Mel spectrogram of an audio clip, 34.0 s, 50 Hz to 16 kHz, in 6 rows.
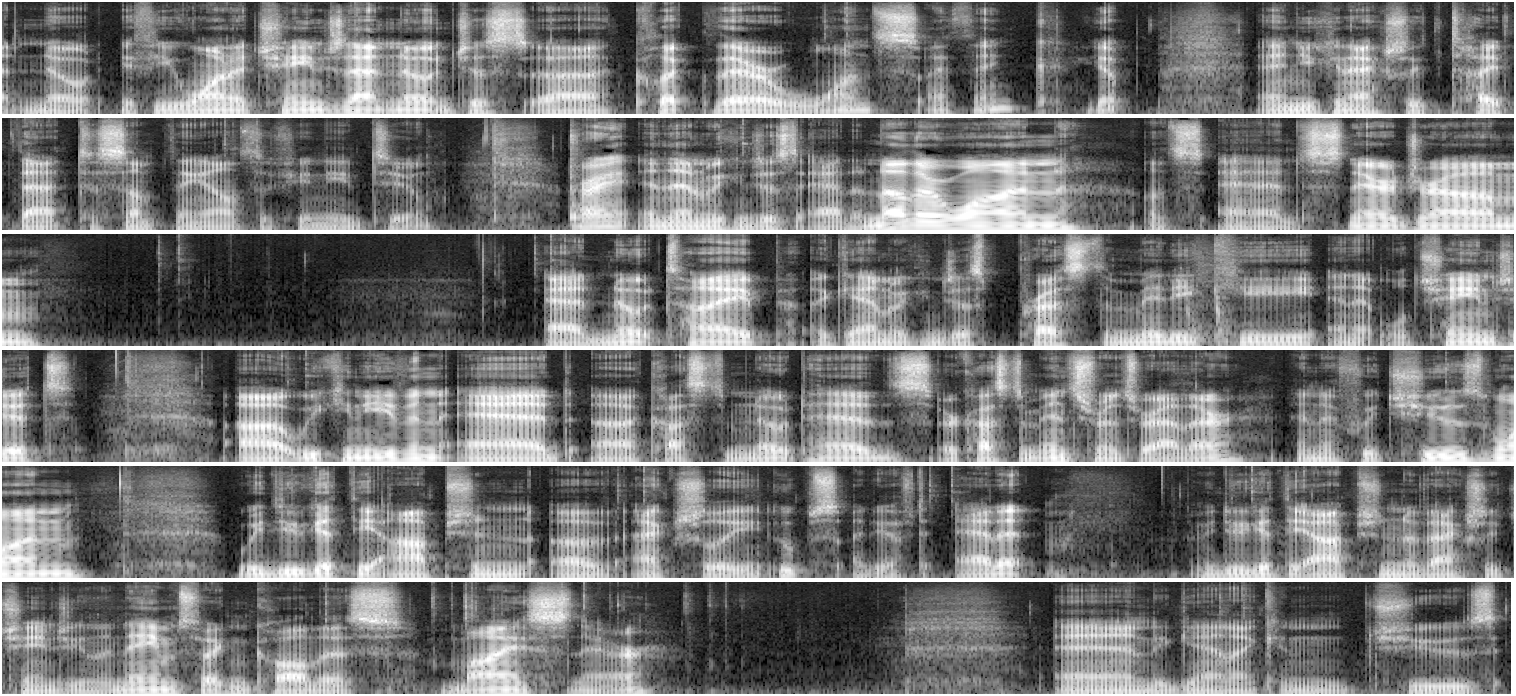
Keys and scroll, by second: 5.2-6.1 typing, 29.5-31.5 typing.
